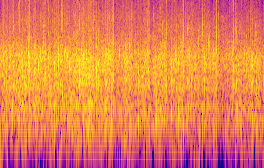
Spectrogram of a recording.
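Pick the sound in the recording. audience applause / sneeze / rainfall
audience applause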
